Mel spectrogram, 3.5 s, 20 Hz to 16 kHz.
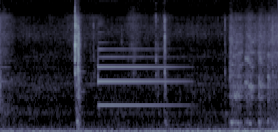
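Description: A 2013 Dodge Charger cranks and starts with a chime tone, then settles into a low idle rumble, heard close with no talking.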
